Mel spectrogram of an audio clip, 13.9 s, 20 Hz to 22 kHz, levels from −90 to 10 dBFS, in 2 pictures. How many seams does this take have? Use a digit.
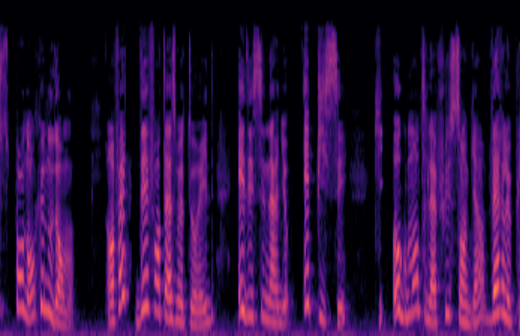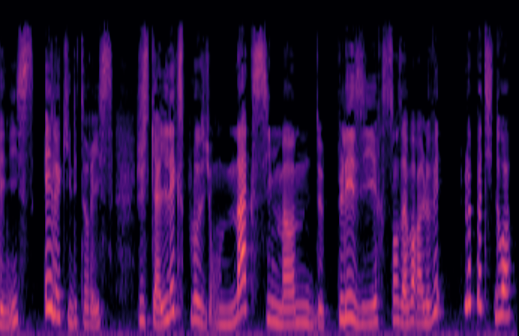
1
